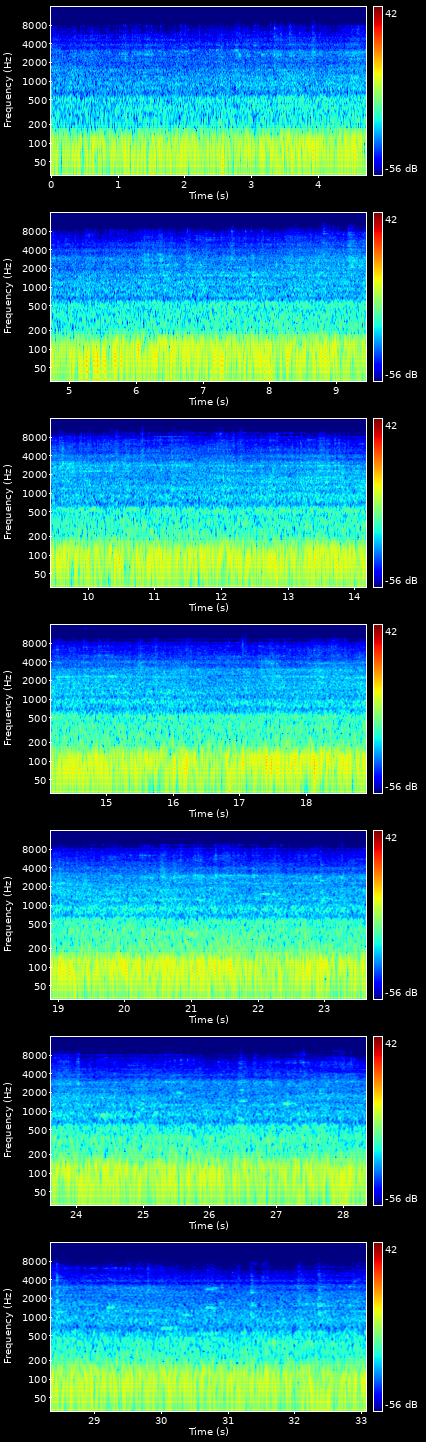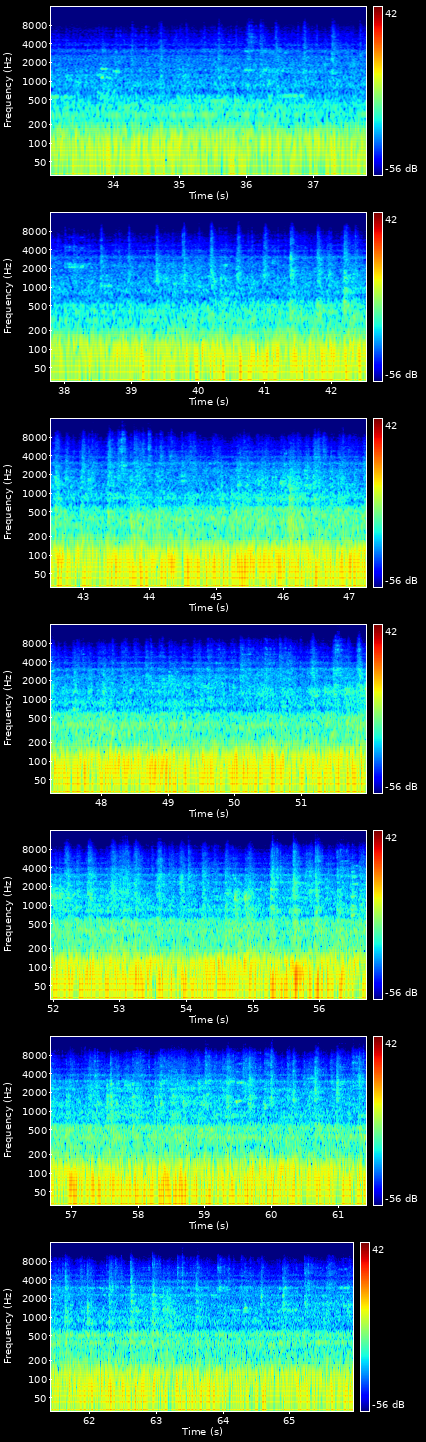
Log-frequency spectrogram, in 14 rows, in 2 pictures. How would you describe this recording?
DR60D Mk11and a pair of Pluggies set XY with foam add-ons.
